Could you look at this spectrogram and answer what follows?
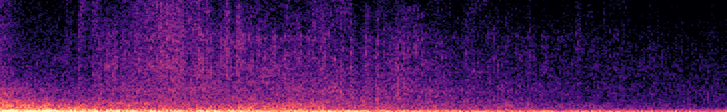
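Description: Incendio fire spell cast in the Hogwarts Legacy video game: an abrupt, booming burst of flame that opens loud and then fades into a rushing roar of fire lasting a few seconds, with no voices.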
